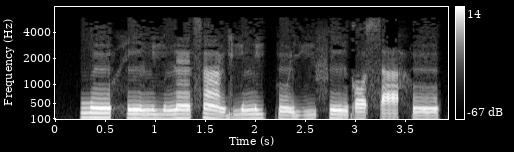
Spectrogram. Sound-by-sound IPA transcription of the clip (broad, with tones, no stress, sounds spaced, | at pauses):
w ũ˦ h ĩ˧ n i˧ n ɛ̃˦ s ã˦˨ ɡ i˨˦ n i˧ k ũ˨ j i˨˦ f ĩ˦ ɡ ɔ˧ s a˨ h ũ˧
